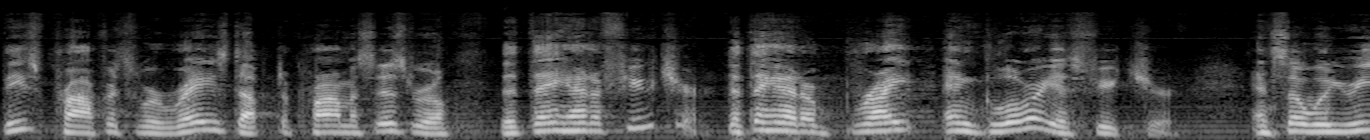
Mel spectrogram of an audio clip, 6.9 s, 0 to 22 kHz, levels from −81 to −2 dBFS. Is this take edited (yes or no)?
yes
